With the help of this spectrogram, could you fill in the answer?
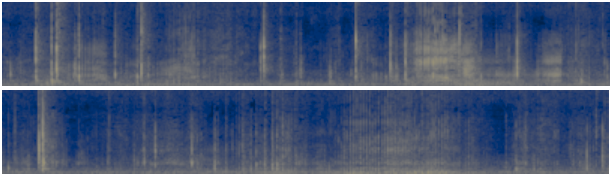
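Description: A fingertip grips and crumples a page near the spine of a thick glossy-paper magazine lying open on a wooden table, its solid stack of pages beneath. Bright, crisp crinkling and crackling fill the clip, broken by many sharp snapping clicks, with denser rustling swells around the third and seventh seconds.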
